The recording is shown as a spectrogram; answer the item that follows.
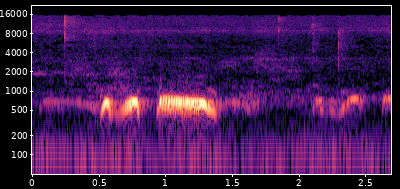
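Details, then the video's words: Captive Malaysian-bred spotted dove giving one chụp chụp ô phrase: two quick clipped coos and a long steady coo, trailing into soft quieter notes. "Chim Cu Gáy | Chụp Chụp Ô | Cu Malaysia Sinh Sản"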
